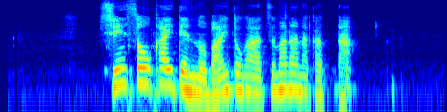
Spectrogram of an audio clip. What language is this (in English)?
Japanese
